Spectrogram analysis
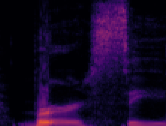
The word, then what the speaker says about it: Bursey: And our guests are Trinity Bursey. Did I pronounce that right? Bursey.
